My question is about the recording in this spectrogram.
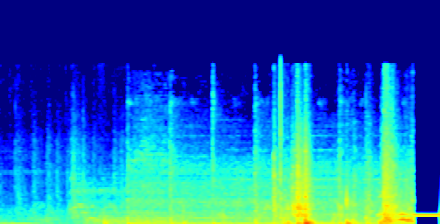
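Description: Background music, with one loud thump about three seconds in.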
